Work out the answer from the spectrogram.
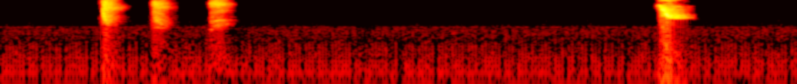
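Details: Female chestnut-bellied seed finch calling repeatedly: three quick, sharp, high-pitched chips in close succession, a pause of about two seconds, then one more bright chip, with silence around the notes.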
